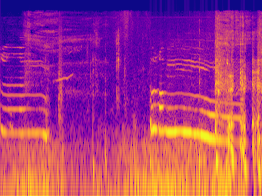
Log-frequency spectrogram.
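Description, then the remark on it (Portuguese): A cat lets out long, drawn-out meows with wavering pitch, two main calls that rise and fall like sung syllables, almost word-like, with a brief rustle between them. “Mas neste estou inteiramente convencido que o, o gato diz”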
